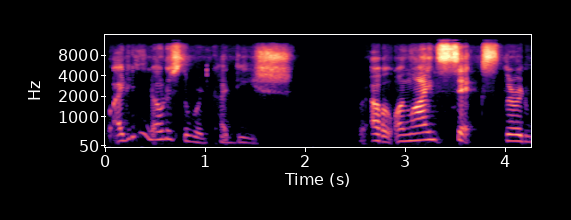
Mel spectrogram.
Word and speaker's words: Kaddish: lot of jews say kaddish which is an maybe a european and ashkenazic way of saying the word kaddish but the um hebrew pronunciation in israel and in most synagogues is kadesh and it comes from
